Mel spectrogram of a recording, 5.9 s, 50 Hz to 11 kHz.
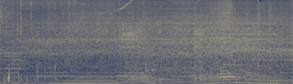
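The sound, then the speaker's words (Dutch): A small 1500 cc turbocharged car engine starts with a brief click and settles into a steady low idle, then revs up in rising, whining surges that swell and ease off, loud throughout with no one talking. “Ik wil hem best wel even horen nu. Ik slinger hem aan voor je.”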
